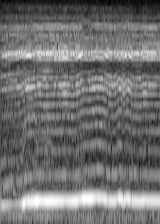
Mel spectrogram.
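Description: Women singing an Assamese aayati naam devotional chant, holding one long note that rises slightly at the start.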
